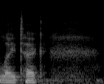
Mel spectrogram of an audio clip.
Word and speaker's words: LaTeX: like mac techs but lat Tech what just spelled l c x is just pronounced latch I don't know why but it is so on their website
